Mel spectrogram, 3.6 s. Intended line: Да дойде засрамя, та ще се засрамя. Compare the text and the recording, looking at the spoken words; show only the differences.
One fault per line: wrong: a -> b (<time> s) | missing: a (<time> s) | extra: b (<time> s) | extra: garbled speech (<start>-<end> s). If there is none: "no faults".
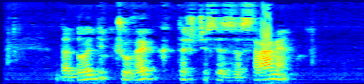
wrong: засрамя -> човек (1.1 s)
